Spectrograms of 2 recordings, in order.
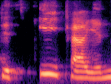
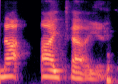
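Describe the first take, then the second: First: "Italian" with a short first vowel, ih-TAL-yun; correct Italian. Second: "Italian" said as eye-TAL-yun; mock the mistake, eye-talian for "Italian"; wrong Italian. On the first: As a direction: open "Italian" without the EYE sound. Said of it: "That is incorrect". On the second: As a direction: open "Italian" with a long EYE. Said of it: "you cannot say that that way". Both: Shown as a demonstration.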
